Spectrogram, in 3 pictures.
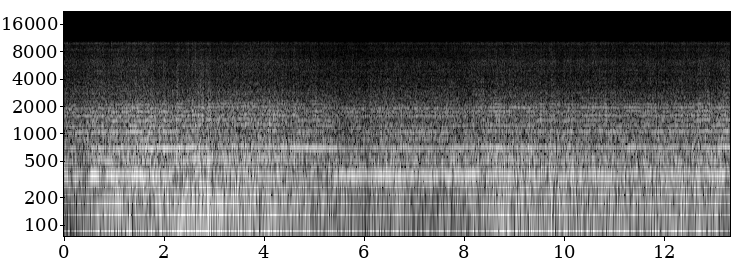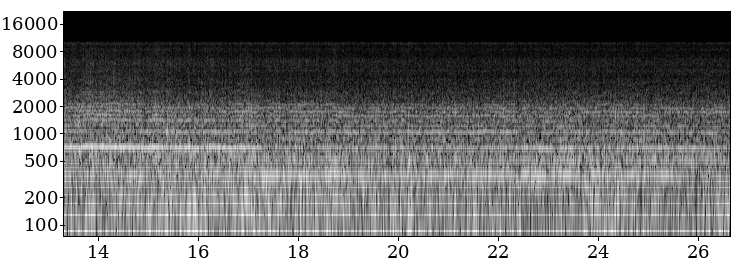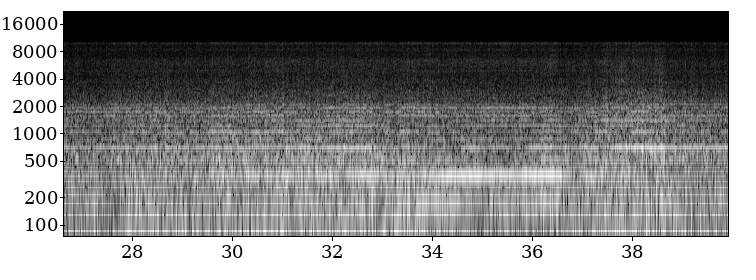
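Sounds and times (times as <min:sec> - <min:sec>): model plane engine high pitch: 0:00.0 - 0:39.9.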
